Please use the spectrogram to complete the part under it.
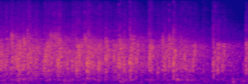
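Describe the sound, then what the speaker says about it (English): Audience applause at a social innovation pitching competition, a brisk burst of many hands clapping that holds steady before thinning slightly near the end. "Big applause for you, both of you."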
